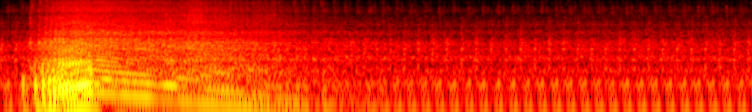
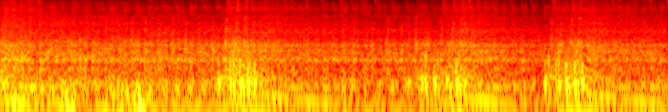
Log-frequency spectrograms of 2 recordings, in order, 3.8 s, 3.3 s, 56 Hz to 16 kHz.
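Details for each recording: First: 2024 KTM 500 XW-F after fitting a Vortex ECU (stock it bogged and flamed out): three sharp throttle blips from idle, revs climb and drop cleanly with no hesitation; crisp, healthy throttle response. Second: 2024 KTM 500 XW-F on the stock ECU and emissions setup: single-cylinder idle is uneven, with a sagging beat about every second and brief bogs. It is a lean stumble; the bike flames out easily when the throttle is whacked.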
